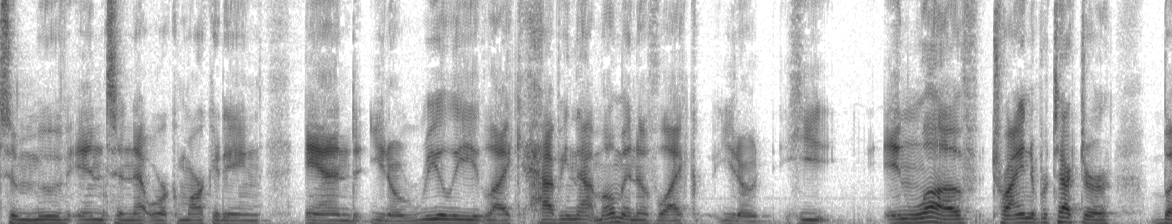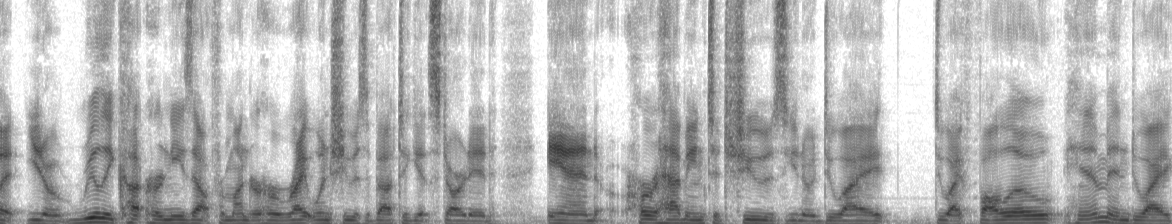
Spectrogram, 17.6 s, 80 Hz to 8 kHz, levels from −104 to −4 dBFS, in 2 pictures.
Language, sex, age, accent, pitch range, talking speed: English, male, 20-39, American, 110-130 Hz, 200 wpm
